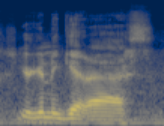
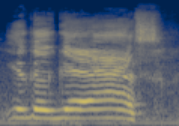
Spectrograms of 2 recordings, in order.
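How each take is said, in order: First: Low, growled taunt; deep put-on voice. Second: Said in the usual way. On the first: Warning Bobby he'll get shot, low growl. Line repeated, second deep.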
